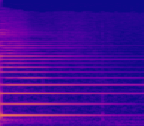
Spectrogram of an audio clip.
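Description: Single guitar note fretted with the first finger on the first fret, plucked once and ringing clearly with a steady, slowly fading sustain, heard alone.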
